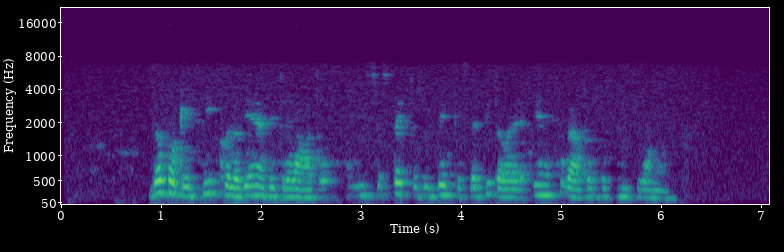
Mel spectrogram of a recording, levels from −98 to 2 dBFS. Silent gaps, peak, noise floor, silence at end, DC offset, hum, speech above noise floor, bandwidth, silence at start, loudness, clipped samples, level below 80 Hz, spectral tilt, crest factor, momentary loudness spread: none; -12 dBFS; -76 dBFS; 0.95 s; under 0.1%; none; 44 dB; 6.6 kHz; 0.9 s; -32 LUFS; under 0.1%; -74 dBFS; -9.5 dB/octave; 22 dB; 15 LU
